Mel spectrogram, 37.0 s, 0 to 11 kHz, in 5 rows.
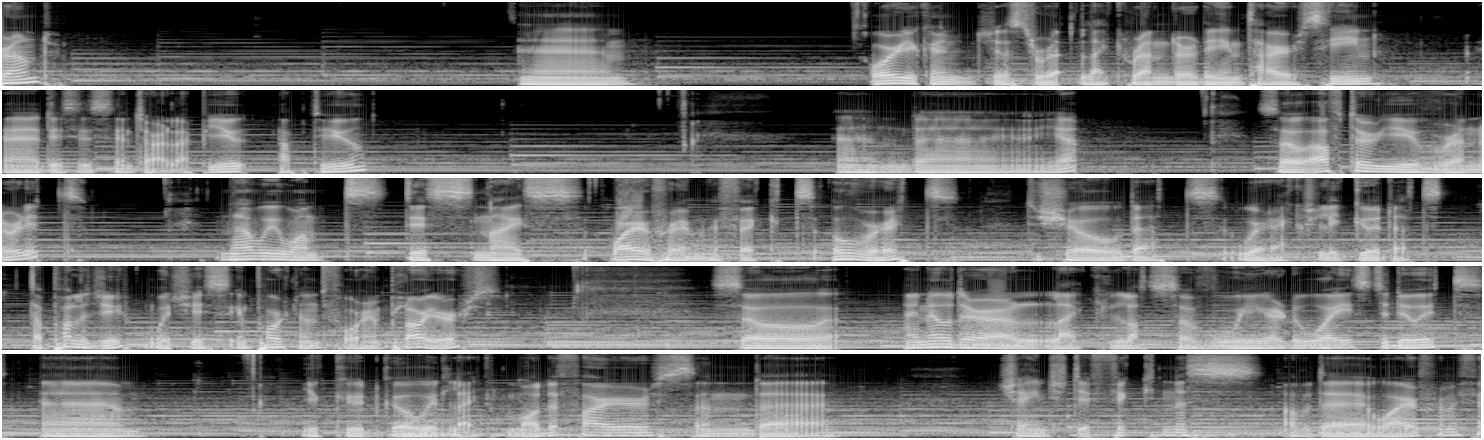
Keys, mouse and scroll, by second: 0.7 click, 3.6 click, 5.6-9.6 drag, 13.1 click, 13.7 click, 15.1-16.1 alt+middle drag, 16.5-18.2 scroll up 3, 18.3 alt+middle click, 20.5 click, 21.4-27.2 drag, 30.2 click, 31.5-35.4 drag, 34.1 BackSpace.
